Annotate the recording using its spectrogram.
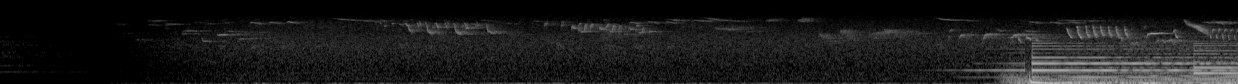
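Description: Small birds chirping in short calls over a steady outdoor hiss. About ten seconds in, loud music comes in suddenly with sustained chords.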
